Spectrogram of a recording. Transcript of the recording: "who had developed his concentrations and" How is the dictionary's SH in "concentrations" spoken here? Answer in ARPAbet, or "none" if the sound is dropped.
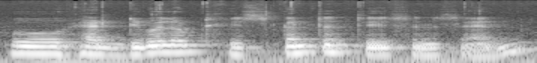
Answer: S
